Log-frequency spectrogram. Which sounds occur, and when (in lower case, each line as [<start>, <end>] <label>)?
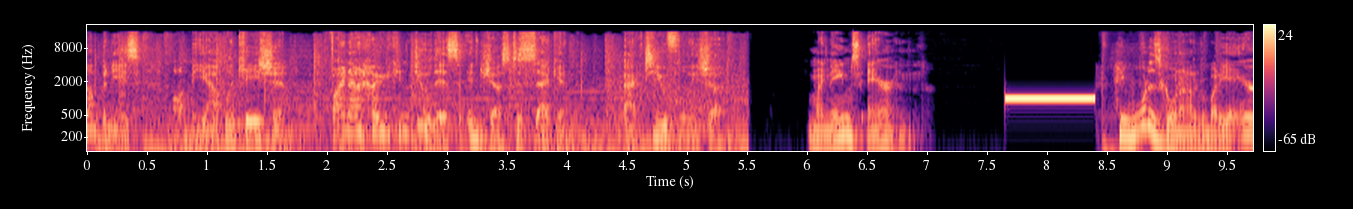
[0.00, 0.42] male speech
[0.00, 5.48] music
[0.68, 1.61] male speech
[2.00, 4.00] male speech
[4.43, 5.27] male speech
[5.99, 6.92] male speech
[7.63, 8.39] beep
[8.38, 9.72] music
[8.54, 9.72] male speech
